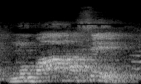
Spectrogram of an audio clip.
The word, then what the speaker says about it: مباحثے: میم کے اوپر پیش، بے الف با کے اوپر زبر، ہے کے اوپر زبر، سے پڑھیے سے، اس کے نیچے زیر. یہ لفظ بنے گا تلفظ میں مباحثے.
